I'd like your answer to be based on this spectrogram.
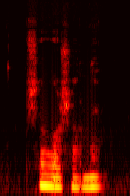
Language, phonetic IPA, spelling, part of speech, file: Polish, [ˌpʃɛwɔˈʒɔ̃nɨ], przełożony, noun / verb, LL-Q809 (pol)-przełożony.wav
